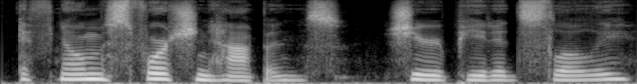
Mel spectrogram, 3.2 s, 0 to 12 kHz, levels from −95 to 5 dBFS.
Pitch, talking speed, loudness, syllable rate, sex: 185 Hz, 130 wpm, -18 LUFS, 5.0 syllables/s, female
